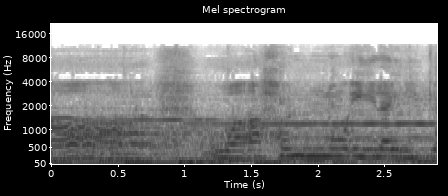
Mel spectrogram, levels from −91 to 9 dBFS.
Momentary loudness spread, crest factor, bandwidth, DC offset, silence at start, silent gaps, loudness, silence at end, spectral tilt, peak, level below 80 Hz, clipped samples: 2 LU; 12 dB; 11.5 kHz; under 0.1%; 0 s; none; -15 LUFS; 0 s; -6.5 dB/octave; -2 dBFS; -22 dBFS; under 0.1%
